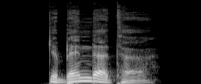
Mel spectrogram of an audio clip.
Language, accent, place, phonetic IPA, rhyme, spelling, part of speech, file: German, Germany, Berlin, [ɡəˈbɛndɐtɐ], -ɛndɐtɐ, gebänderter, adjective, De-gebänderter.ogg
- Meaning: inflection of gebändert: 1. strong/mixed nominative masculine singular 2. strong genitive/dative feminine singular 3. strong genitive plural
